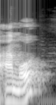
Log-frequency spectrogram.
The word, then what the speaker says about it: amor: hoje você vai ter também amor e você fala amor amor amor amor não não mor amor aí tanto que você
